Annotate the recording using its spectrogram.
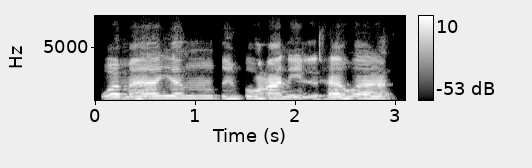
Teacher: Okey, perhatikan di sini ayat yang ketiga, dia tak ada wajibul ghunnah tapi dia ada dengung. Ada dengung di sini, nun mati bertemu dengan ta, ikhfa haqiqi ya. · Ada dengung sikit tapi tak cukup dua harakat. Dia akan nampak terang.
